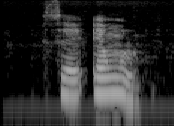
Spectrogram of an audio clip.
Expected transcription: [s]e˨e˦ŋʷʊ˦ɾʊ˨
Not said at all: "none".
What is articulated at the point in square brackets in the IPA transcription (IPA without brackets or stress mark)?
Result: s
